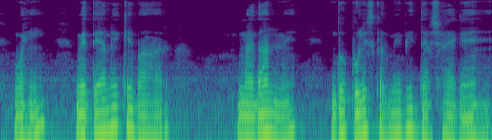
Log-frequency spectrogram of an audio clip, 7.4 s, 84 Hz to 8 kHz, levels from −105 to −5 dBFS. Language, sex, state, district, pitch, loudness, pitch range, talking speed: Hindi, male, Bihar, Kishanganj, 100 Hz, -33 LUFS, 90-105 Hz, 95 wpm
